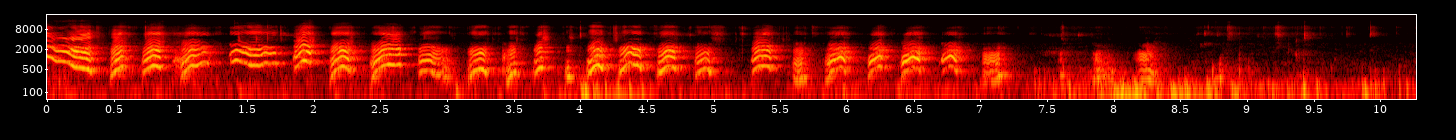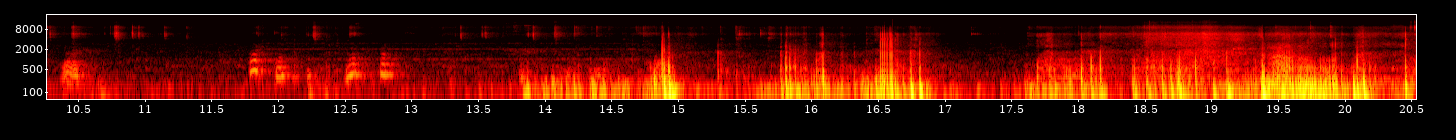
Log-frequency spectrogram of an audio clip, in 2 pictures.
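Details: Shiba Inu puppies, twenty days old and from a litter of seven, whimpering in a fast, steady series of short high squeaks at the start, then quieter with low thumping and rustling noises.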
